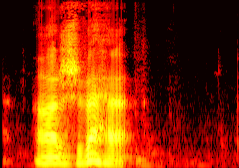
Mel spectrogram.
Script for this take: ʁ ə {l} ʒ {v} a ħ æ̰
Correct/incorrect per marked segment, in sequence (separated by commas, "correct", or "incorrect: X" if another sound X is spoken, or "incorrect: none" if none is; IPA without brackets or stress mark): incorrect: ɾ, correct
